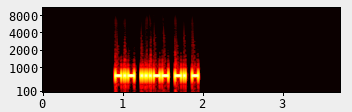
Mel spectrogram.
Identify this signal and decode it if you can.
Morse code, heard as a keyed tone, about 46 wpm, 700 Hz. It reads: K3NT
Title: USA Call Signs - 4 Characters - 45wpm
